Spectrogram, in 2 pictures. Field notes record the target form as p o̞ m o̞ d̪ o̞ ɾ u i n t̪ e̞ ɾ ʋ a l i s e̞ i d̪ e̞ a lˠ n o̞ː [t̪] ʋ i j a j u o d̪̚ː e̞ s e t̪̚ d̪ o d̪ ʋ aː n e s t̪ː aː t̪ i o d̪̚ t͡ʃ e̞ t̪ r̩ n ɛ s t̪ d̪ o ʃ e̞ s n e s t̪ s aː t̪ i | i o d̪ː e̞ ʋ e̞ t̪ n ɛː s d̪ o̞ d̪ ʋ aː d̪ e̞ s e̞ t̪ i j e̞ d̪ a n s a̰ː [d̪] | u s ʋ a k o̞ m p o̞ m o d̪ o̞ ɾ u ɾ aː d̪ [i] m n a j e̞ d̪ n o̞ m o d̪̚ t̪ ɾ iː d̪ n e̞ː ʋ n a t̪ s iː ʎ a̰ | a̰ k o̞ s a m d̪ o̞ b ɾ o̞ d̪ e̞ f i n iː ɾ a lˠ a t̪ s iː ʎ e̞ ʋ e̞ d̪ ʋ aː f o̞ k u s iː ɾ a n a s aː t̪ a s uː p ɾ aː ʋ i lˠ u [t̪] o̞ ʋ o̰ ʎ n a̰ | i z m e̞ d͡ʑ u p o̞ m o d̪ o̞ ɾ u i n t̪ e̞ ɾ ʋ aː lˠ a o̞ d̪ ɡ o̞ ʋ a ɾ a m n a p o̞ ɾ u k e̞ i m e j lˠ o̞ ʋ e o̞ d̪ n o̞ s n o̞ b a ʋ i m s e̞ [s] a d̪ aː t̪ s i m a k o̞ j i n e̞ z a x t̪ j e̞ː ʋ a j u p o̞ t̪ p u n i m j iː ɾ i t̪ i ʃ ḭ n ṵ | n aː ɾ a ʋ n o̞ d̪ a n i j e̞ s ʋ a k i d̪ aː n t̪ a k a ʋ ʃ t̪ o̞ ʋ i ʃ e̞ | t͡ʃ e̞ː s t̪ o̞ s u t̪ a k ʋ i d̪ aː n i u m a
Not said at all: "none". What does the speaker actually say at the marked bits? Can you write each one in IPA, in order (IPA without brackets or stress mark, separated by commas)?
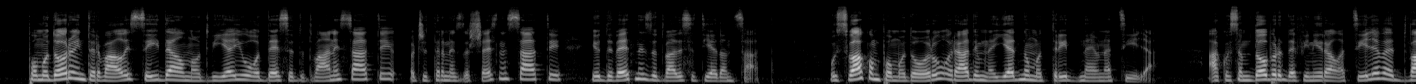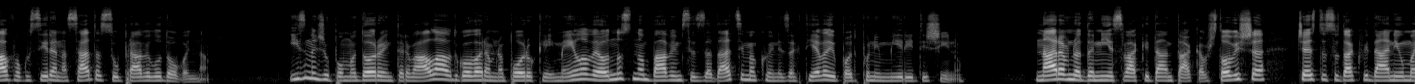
d̪, t̪, i, d̪, z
